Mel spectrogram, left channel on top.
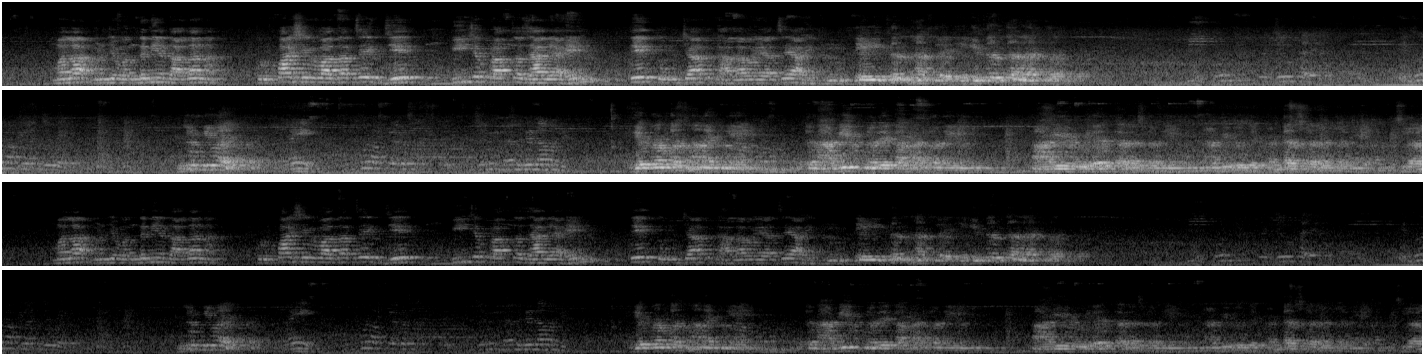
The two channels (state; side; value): quieter; right; 11.4 dB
